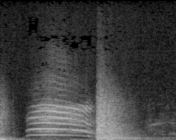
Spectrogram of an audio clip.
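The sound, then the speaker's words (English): A door swings shut with a long, whining hinge creak that ends in a single loud slam, followed by a brief fading rumble. “Now, I shall close the door.”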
